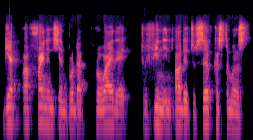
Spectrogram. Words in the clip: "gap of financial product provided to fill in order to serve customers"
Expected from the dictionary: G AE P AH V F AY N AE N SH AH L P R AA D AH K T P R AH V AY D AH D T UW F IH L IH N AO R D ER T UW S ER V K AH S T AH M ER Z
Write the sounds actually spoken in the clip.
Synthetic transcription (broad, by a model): G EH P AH F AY N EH N S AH N P R AA D AH K T P R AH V AY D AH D T UW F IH N IH N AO D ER T UW S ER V K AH S T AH M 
